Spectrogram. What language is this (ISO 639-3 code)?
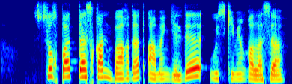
kaz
